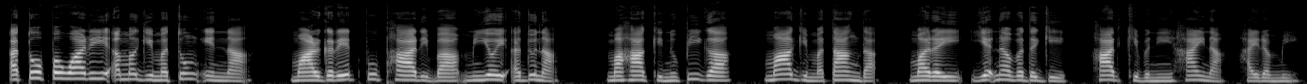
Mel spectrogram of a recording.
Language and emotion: Manipuri, neutral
